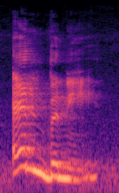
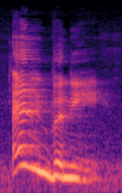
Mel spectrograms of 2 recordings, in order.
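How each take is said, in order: First: It is said as one three-syllable word. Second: It is said as one three-syllable word.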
